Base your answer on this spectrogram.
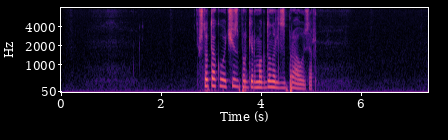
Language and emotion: Russian, neutral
